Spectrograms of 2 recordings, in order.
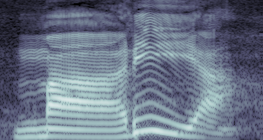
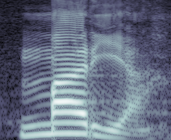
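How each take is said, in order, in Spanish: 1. Se pronuncia en tres sílabas: ma-ri-a. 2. Se pronuncia en dos sílabas: ma-ria. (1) "La palabra tendría tres sílabas" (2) "que no le pusiéramos acento, ¿cómo diría? ... Sería ma y luego ria"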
